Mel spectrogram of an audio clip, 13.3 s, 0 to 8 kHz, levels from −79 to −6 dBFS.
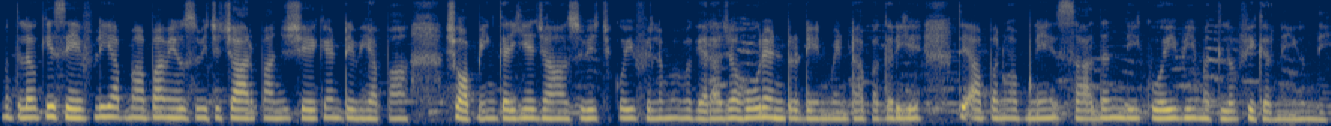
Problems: background sounds at intervals, background conversations at intervals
